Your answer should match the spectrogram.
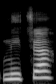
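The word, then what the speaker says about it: Nietzsche: নিচের সম্বন্ধে কোন কিছু জানা শুরু করার আগে প্রথম চ্যালেঞ্জটা হচ্ছে তার নামের উচ্চারণ কিভাবে হবে? নেই প্রথম অংশটির উচ্চারণ নি। পরের অংশটি চাহ। সুতরাং জার্মান নিচা উচ্চারণ হচ্ছে নিচা।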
